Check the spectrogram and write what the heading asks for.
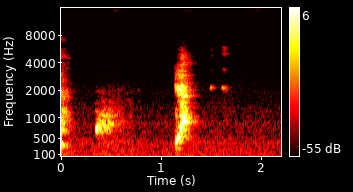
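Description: Two brief non-speech vocal sounds from a person: a soft one just after the start, then a sharper, louder one about a second in that sweeps up in pitch.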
